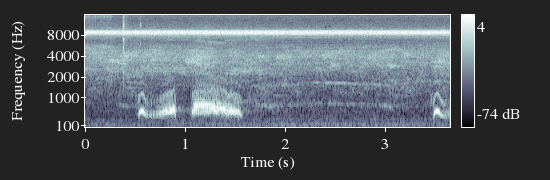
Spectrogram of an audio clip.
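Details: Spotted dove call, played as therapy to make a caged dove answer: a short wavering coo followed at once by a longer, level, mellow coo, then a pause and another short coo beginning near the end; steady faint high hiss behind.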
